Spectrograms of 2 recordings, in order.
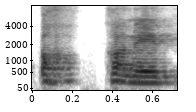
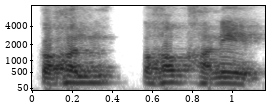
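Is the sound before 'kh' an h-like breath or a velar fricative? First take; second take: velar fricative; h breath. First: A back-of-mouth velar fricative comes before the kh. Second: A plain h-like breath comes before the kh. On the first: "ऐसा जीवामूलीय भी होता है" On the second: "विसर्ग भी होता है"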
